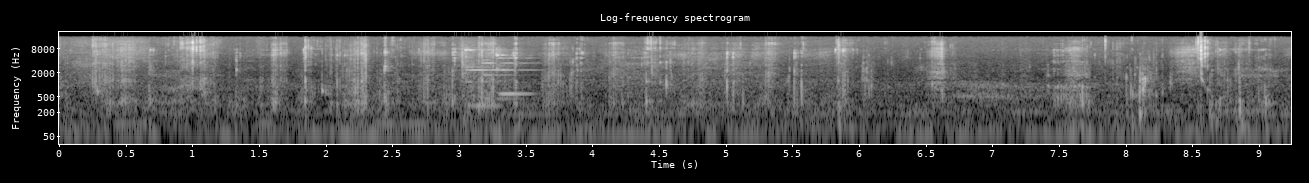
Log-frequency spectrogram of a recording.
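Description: Close-miked chewing of a mouthful of crisp pastry, with many small crunches and mouth clicks, and a sip from a paper cup near the end.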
